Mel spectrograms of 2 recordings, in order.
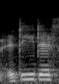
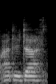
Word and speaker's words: Adidas: So I'm going to start with the bag that I'm taking, and this is an Adidas or Adidas, depending on how you say it, Hodel.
